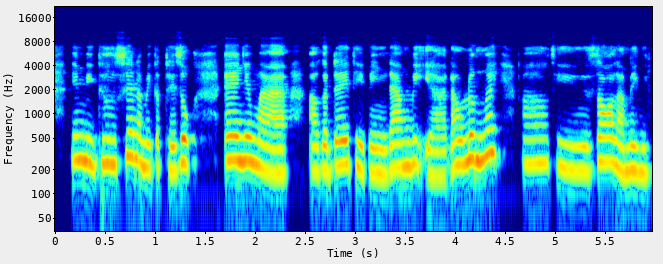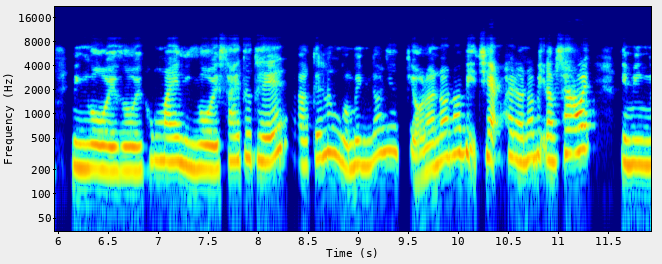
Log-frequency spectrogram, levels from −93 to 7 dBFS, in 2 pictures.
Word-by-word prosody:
Nên 265 0 0
mình 245 -3 +1
thường 240 -1 0
xuyên 290 +5 0
là 255 - 0
mình 210 -1 -2
tập 220 - -7
thể 195 -2 -2
dục. 245 +1 +4 0.3
Ê, 265 +1 +4
nhưng 260 -1 +4
mà, 185 -4 +1 0.2
à, 195 - -4
gần 200 -2 -2
đây 230 +1 +2
thì 210 -3 -2
mình 185 -2 -2
đang 215 +2 -1
bị, 230 -1 -4
à, 170 -1 -5
đau 220 +6 -1
lưng 265 +1 +4
ấy, 325 +2 +3 0.2
a, 240 - -9 0.3
thì 210 -3 -6 0.2
do 255 +4 +1
là 210 -5 -1
mình 190 -1 -2 0.2
mình 215 -2 +1
ngồi 200 -2 +3
rồi 195 0 +1
không 260 +4 -6
may 255 -1 +2
mình 225 -4 +1
ngồi 205 -1 +3
sai 260 +5 -2
tư 285 - -2
thế, 265 +6 +3
à, 230 -1 -4
cái 275 +3 -2
lưng 320 -4 +1
của 220 - -1
mình 225 +1 -1
nó 290 - -4
như, 340 +1 -1
kiểu 160 +1 -3
là, 205 +3 0
nó 270 +5 +1
nó 320 +2 +1
bị 335 +2 0
trẹo, 275 -4 +5
hay 295 - -3
là 255 - +1
nó 275 - -1
bị 300 - -2
làm 265 -1 +2
sao 320 +4 +3
ấy. 360 +1 +6 0.3
Thì 240 - +1
mình, 230 -1 +1
235 Hz, 300 wpm, -25 LUFS, 205-265 Hz, 0.3 s, ấy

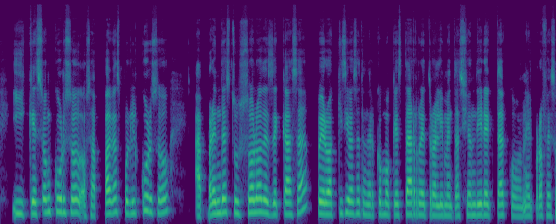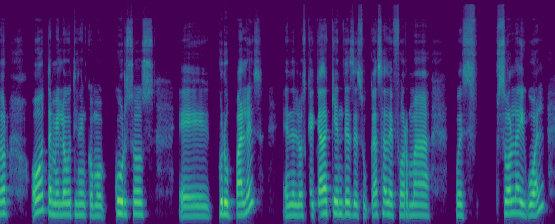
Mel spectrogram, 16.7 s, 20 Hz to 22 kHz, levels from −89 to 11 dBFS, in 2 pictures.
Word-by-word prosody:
y 215 -6 -5
que 210 0 +1
son 230 +3 -1
curso 230 -1 +1
o - - -6
sea, 175 -2 -7
pagas 225 +4 +1
por 215 -1 -4
el 215 - -5
curso, 235 -1 -2 0.4
aprendes 225 +3 +1
tú 220 -2 -2
solo 225 +3 +2
desde 200 -4 0
casa, 225 - -1
pero 205 -2 +4
aquí 195 +2 -3
sí 225 - 0
vas 210 0 -1
a 215 - -4
tener 185 -2 -6
como 195 -2 -4
que 190 - -3
esta 195 +1 +2
retroalimentación 185 -1 -3
directa 190 0 0
con 170 -3 -8
el 175 - -6
profesor, 180 +5 -2 0.3
o 250 +5 +5
también 195 -3 +2
luego 195 0 +3
tienen 190 -1 -3
como 180 -1 -3
cursos, 205 -2 +4 0.4
eh, 170 -1 -2
grupales, 205 - +4 0.2
en 180 +1 -3
el 185 - +1
los 185 0 -2
que 195 - -3
cada 210 +2 +6
quien 210 -1 +3
desde 205 -2 +1
su 175 -1 -10
casa 195 +3 -1
de 195 -2 +2
forma, 185 -1 -2 0.3
pues, 190 0 -5 0.3
sola 215 +1 +2
igual, 190 - +1
200 Hz, 185 wpm, -22 LUFS, 185-215 Hz, 0.4 s, cada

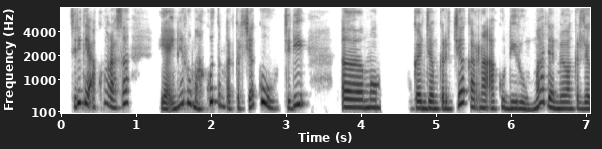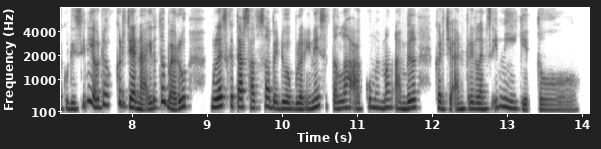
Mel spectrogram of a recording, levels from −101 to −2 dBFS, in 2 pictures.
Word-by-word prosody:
Jadi - - +5
kayak - - 0
aku 335 - -8
ngerasa, 235 +7 0 0.5
"Ya 175 -1 +3
ini 185 - +1
rumahku 330 - +2
tempat 240 - -6
kerjaku" 235 - +3
jadi, 295 +10 0 0.5
eee, 220 -1 +5
mau 215 0 +2 0.4
bukan 195 +1 +2
jam 185 -1 +4
kerja 185 - +1
karena 220 -9 -2
aku 190 +4 -3
di 185 +1 +1
rumah 170 - 0
dan 215 -5 +3
memang 180 0 0
kerjaku 180 0 -2
di - - +2
sini 390 - -1
ya - - +2
udah 290 +5 -1
aku 335 +3 -3
kerja. 230 -6 +5
Nah, 160 -3 +1
itu 190 - 0
tuh 190 - +4
baru 180 +5 +3 0.4
mulai 235 +2 +8
sekitar 250 -2 +2
1-2 200 -4 0
bulan 170 -1 +1
ini 205 +8 +1
setelah 205 -5 -3
aku 185 +5 -5
memang 215 +3 -2
ambil 185 +4 +3 0.2
kerjaan 170 -2 -1
freelance 170 -1 -1
ini 210 -5 -2
gitu. 145 -2 -8
195 Hz, 190 wpm, -23 LUFS, 175-230 Hz, 0.5 s, mulai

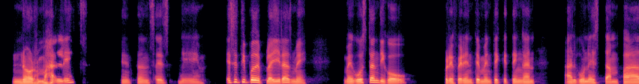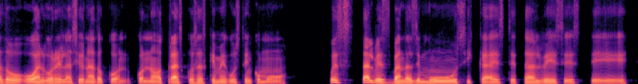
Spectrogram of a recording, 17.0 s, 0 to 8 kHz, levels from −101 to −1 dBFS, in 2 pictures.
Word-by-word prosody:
normales. 140 +4 +2 0.6
Entonces, 130 +1 -5 0.2
eh, 125 -1 -8 0.3
ese 185 +5 -1
tipo 220 -2 +5
de 195 - +7
playeras 155 +2 +4
me 130 -3 -3 0.5
me 135 - +1
gustan, 160 +8 +4
digo, 135 -5 +1 0.4
preferentemente 135 +1 +1
que 120 - -5
tengan 125 -1 -1 0.4
algún 135 +1 +1
estampado 140 0 +1
o 130 -1 +3
algo 130 +1 +2
relacionado 120 0 -1
con 105 - -4
con 105 +2 -2
otras 130 0 +1
cosas 130 +1 -3
que 130 - -4
me 120 -1 -1
gusten 120 +2 -4
como, 80 -11 -5 0.5
pues, 195 -1 -2
tal - - +4
vez 155 -2 +2
bandas 130 -2 +3
de 130 - +1
música, 145 -2 0
este, 120 0 -5
tal 125 0 -1
vez, 125 -1 -2
este, 110 - -5
135 Hz, 130 wpm, -23 LUFS, 125-145 Hz, 0.6 s, de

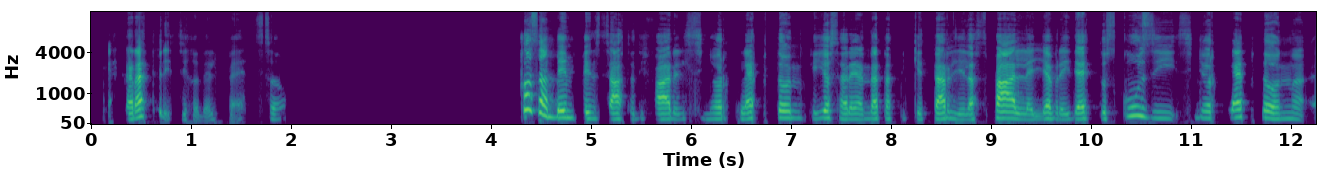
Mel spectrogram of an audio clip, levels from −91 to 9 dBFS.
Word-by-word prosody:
Che - - -24
è - - -67
caratteristico - - -1
del - - -22
pezzo. 180 +1 -19 2.4
Cosa 475 -5 +7
ha - - +4
ben 225 -1 +3
pensato 190 -2 -2
di 190 +1 -28
fare, 180 0 +3
il 185 +2 -20
signor 190 +1 -8
Clapton? 215 +2 -2
Che 190 - -17
io 220 +1 +2
sarei 180 -4 -4
andata 190 +2 -3
a - - -13
picchiettargli 185 -1 -2
la 170 0 -1
spalla 205 -5 +5
e 165 - -6
gli - - -11
avrei 185 -3 -1
detto: 190 +1 -1
"Scusi, 225 -6 -5
signor 215 -2 -9
Clapton, 205 -5 -1
195 Hz, 140 wpm, -23 LUFS, 185-215 Hz, 2.4 s, Cosa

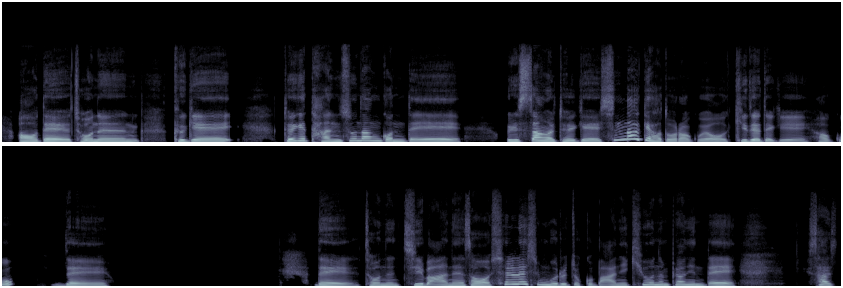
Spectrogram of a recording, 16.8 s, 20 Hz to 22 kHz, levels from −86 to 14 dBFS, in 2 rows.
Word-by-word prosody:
아 185 0 +5
네. 180 -3 +6
저는 195 0 +1 0.3
그게 215 - +3 0.5
되게 270 +4 +4
단순한 285 +9 0
건데 175 - +1 0.5
일상을 230 +5 +4
되게 185 -1 0
신나게 430 - +2
하더라고요, 155 - -1
기대되게 165 -7 0
하고. 180 - -3 0.3
네. 165 -7 -2 2.1
네. 180 -5 0
저는 190 -2 -3
집 215 +1 -2
안에서 190 +9 0
실내 370 - -1
식물을 250 - -2
쪼끔 185 -1 -9
많이 145 +6 -5
키우는 270 +1 -3
편인데 205 - -1 0.7
사 270 -1 -3
190 Hz, 200 characters per minute, -27 LUFS, 170-235 Hz, 2.1 s, 네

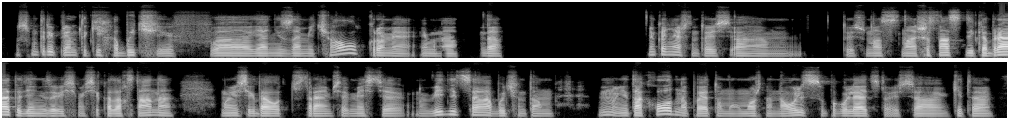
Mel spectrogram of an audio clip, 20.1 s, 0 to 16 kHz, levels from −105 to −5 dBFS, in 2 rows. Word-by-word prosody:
Ну, - - -12
смотри, 160 0 -2
прям 135 -2 -2
таких 130 -1 -6
обычаев, 115 -3 -2
а, 115 -1 0
я 110 0 -1
не 115 - -10
замечал, 115 - -1
кроме 115 -6 -2
именно 105 -2 -5 0.2
да. 105 -3 0 1.5
Ну, 155 - -6
конечно, 150 -8 -2
то 115 - -4
есть, 115 -1 +2
ам, 100 -3 -6 0.5
то - - -11
есть - - 0
у - - -11
нас 115 0 -1
на 110 -1 0
16 130 0 +3
декабря- 145 +8 +9
это 135 -6 +4
День 110 -1 -3
независимости 105 +1 -2
Казахстана. 115 +3 0 0.5
Мы 120 +1 -3
всегда, 110 0 +4
вот, 110 0 -2
стараемся 105 -1 -1
вместе, 105 -1 -2
ну, 100 -1 -13
видеться, 140 -1 +2
обычно 115 -3 -3
там, 100 -1 -6 0.4
ну, 145 +1 -6
не 120 +1 -5
так 120 -1 +5
холодно, 165 -8 +2
поэтому 105 -2 -2
можно 105 -1 -4
на 100 +1 -3
улице 120 -1 +4
погулять, 110 0 +1
то - - -8
есть, - - -3
а, 100 -1 -1
какие-то 100 +1 -3
110 Hz, 150 wpm, -26 LUFS, 105-125 Hz, 1.5 s, декабря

